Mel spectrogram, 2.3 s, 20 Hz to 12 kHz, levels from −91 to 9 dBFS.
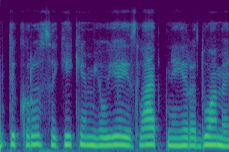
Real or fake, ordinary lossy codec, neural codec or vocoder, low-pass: real; Opus, 24 kbps; none; 7.2 kHz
